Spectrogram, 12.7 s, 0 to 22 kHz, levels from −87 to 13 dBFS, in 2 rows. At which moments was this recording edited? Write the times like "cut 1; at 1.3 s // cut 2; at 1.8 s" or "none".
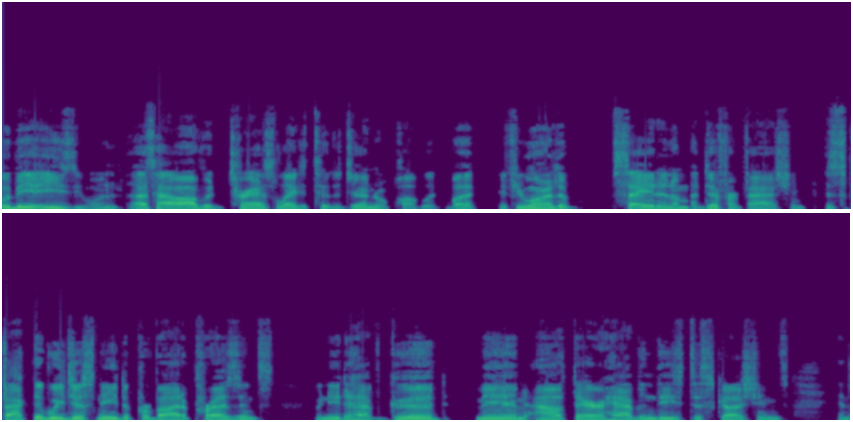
cut 1; at 3.7 s // cut 2; at 5.5 s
